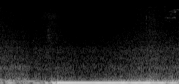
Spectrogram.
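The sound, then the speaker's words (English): A motorcycle engine running downstairs gives a low, steady rumble that drones on, swelling after a brief quieter start and holding a deep, constant hum, with no voices present. “No, it's the motorcycle. Oh, downstairs.”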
